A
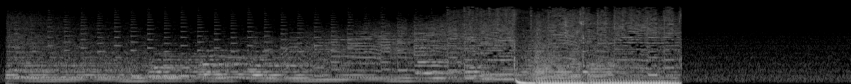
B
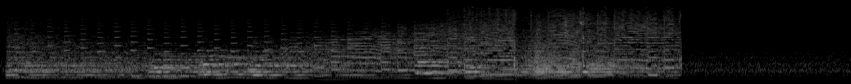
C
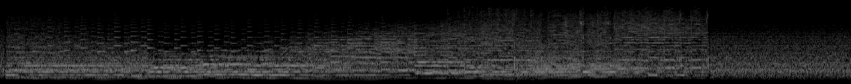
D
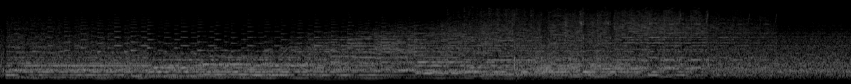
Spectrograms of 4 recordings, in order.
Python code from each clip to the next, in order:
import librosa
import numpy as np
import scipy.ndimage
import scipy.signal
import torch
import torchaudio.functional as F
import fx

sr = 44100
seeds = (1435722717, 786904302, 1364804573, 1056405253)

y1 = scipy.signal.sosfilt(scipy.signal.butter(4, 600.0, 'highpass', fs=sr, output='sos'), x)
y1 = fx.tilt_shelf(y1, sr, db=4.5, hz=890.0)
y1 = y1 * 10.0 ** (-5.0 / 20.0)
y2 = y1 + 10.0 ** (-4.5 / 20.0) * np.pad(y1, (int(270 * sr / 1000.0), 0))[:len(y1)]
y2 = fx.env_flatten(y2, sr, amount_pct=70)
y2 = y2 * 10.0 ** (-5.5 / 20.0)
y3 = y2 + 10.0 ** (-6.5 / 20.0) * np.pad(y2, (int(688 * sr / 1000.0), 0))[:len(y2)]
y3 = y3 * 10.0 ** (-1.0 / 20.0)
